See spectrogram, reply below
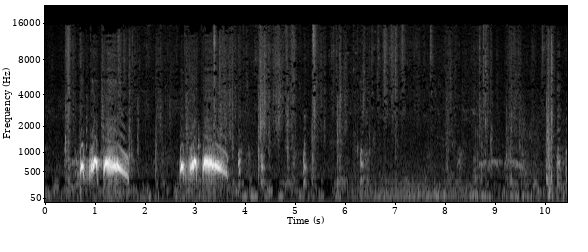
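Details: An eager spotted dove, singing with a tight, pressing voice, gives two rolling three-part coo phrases in quick succession near the start. Sharp tapping and rustling noises follow, along with a faint distant coo.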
